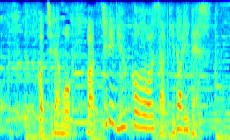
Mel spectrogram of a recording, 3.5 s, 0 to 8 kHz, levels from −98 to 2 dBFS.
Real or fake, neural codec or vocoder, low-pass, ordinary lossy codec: fake; vocoder, 44.1 kHz, 128 mel bands, Pupu-Vocoder; 7.2 kHz; none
